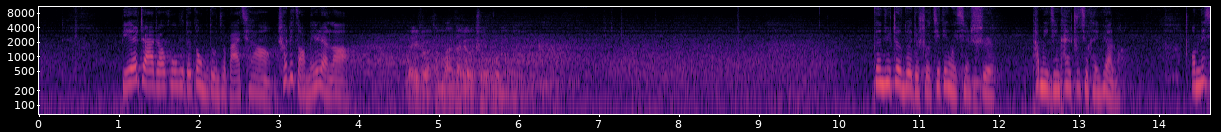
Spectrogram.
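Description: A young woman speaks sharply and close by.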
